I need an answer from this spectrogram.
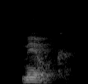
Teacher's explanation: completely dropping the consonant and just dropping the L there entirely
